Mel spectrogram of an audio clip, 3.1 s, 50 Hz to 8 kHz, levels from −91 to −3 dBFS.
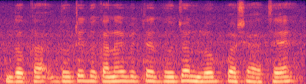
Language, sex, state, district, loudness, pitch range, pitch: Bengali, male, Assam, Hailakandi, -14 LUFS, 155-165 Hz, 160 Hz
